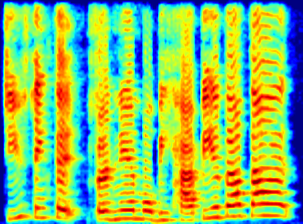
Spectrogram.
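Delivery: plain reading voice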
